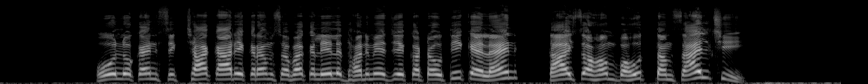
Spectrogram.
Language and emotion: Maithili, angry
